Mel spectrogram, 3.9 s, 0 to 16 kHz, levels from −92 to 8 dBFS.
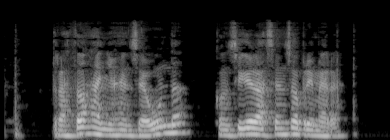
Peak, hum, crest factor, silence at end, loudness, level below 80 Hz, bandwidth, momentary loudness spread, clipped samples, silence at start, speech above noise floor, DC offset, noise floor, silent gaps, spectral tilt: -6 dBFS; none; 16 dB; 0.45 s; -21 LUFS; -64 dBFS; 9 kHz; 12 LU; under 0.1%; 0.15 s; 26 dB; under 0.1%; -47 dBFS; none; -7 dB/octave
